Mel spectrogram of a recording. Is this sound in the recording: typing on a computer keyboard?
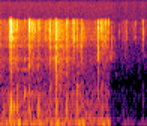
yes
